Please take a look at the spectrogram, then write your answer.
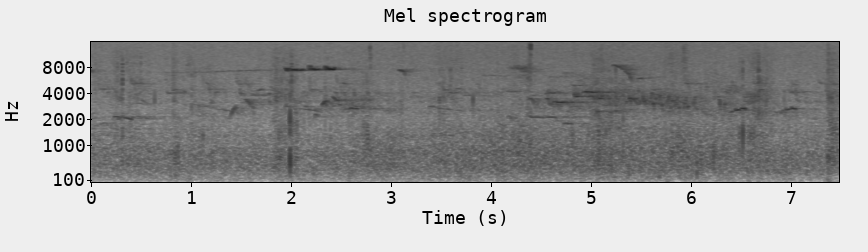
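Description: Several birds sing loudly and chirp in a fir forest, their high whistles and trills layered over a steady bed of rustling and crunching footsteps, with no voices.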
